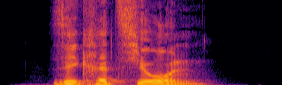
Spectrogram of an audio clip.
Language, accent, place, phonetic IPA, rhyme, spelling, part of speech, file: German, Germany, Berlin, [zekʁeˈt͡si̯oːn], -oːn, Sekretion, noun, De-Sekretion.ogg
- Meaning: secretion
